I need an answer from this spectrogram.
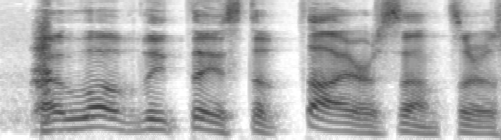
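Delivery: slow, drawn-out vampire voice. Mocking another speaker's complaint about tire sensors: Count Dracula voice. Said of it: "That's my Count Dracula impression".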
